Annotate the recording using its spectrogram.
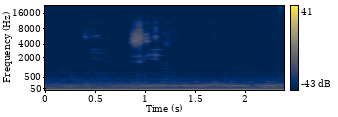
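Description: A brief whisper picked up by the microphone about a second in, over a steady low hum.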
